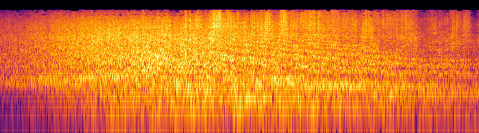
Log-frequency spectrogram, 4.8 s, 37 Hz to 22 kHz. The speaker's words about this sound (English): For the first time, at about 8:20 Friday morning, people near the Burlington International Airport heard the sound of an F-35 airplane taking off. Actually, there were four of them.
